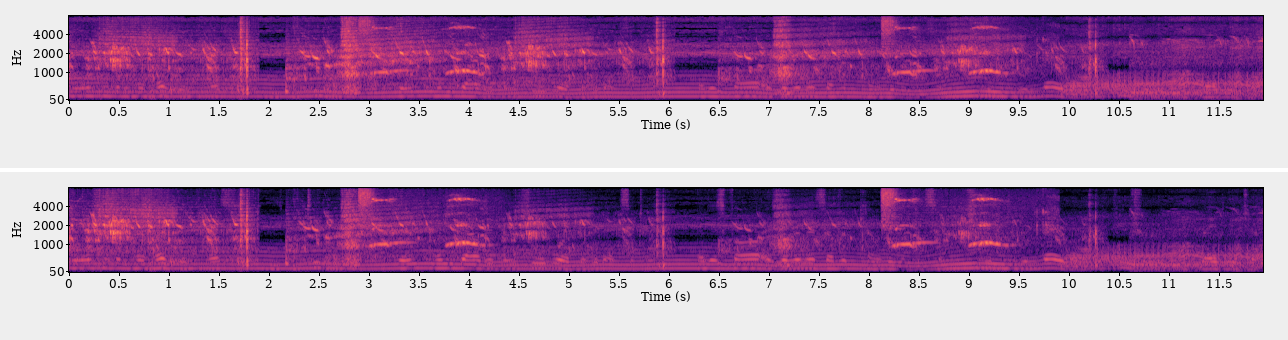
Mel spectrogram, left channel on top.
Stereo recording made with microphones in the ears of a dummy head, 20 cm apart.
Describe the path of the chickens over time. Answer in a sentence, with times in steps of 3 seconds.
You can hear the chickens in the centre from 0 s and on the left from 3 s.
